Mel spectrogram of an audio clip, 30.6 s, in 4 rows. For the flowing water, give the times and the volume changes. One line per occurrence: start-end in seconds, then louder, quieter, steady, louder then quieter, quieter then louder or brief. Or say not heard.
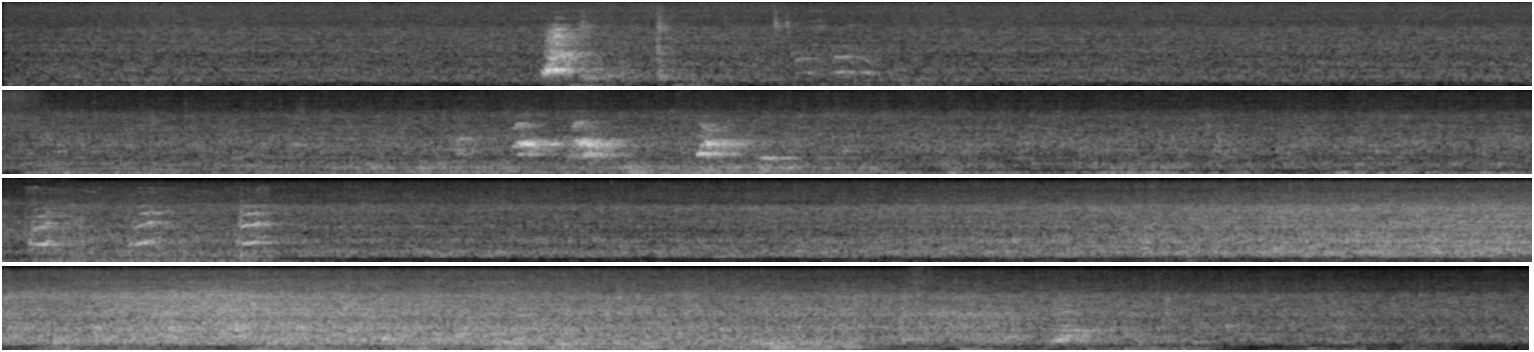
0.0-30.5 louder.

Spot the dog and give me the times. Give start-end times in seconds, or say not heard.
2.7-4.3, 9.9-11.6, 15.4-16.6, 27.4-28.9.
